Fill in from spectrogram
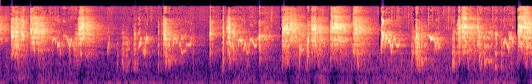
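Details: Budgerigars chirping, singing and chattering to each other in a continuous, busy warble of high squeaks and rapid chirps, several birds calling at once.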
